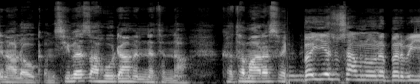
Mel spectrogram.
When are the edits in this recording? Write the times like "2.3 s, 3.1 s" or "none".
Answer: 2.8 s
